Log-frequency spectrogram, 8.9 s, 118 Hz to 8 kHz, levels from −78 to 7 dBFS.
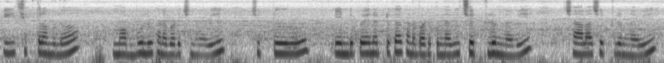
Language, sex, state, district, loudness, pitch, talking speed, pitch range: Telugu, female, Telangana, Hyderabad, -18 LUFS, 225 Hz, 70 wpm, 215-235 Hz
